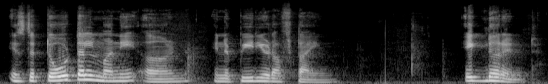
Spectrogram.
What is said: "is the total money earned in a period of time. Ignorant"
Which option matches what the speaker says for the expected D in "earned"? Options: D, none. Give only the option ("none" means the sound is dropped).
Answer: D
